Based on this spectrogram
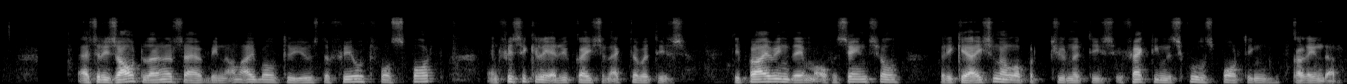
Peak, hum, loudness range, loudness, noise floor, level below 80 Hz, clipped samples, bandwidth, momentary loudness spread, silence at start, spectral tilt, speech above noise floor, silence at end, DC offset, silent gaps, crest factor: -4 dBFS; none; 4 LU; -24 LUFS; -57 dBFS; -56 dBFS; under 0.1%; 9.6 kHz; 12 LU; 0.8 s; -6.5 dB/octave; 33 dB; 0.05 s; under 0.1%; none; 20 dB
